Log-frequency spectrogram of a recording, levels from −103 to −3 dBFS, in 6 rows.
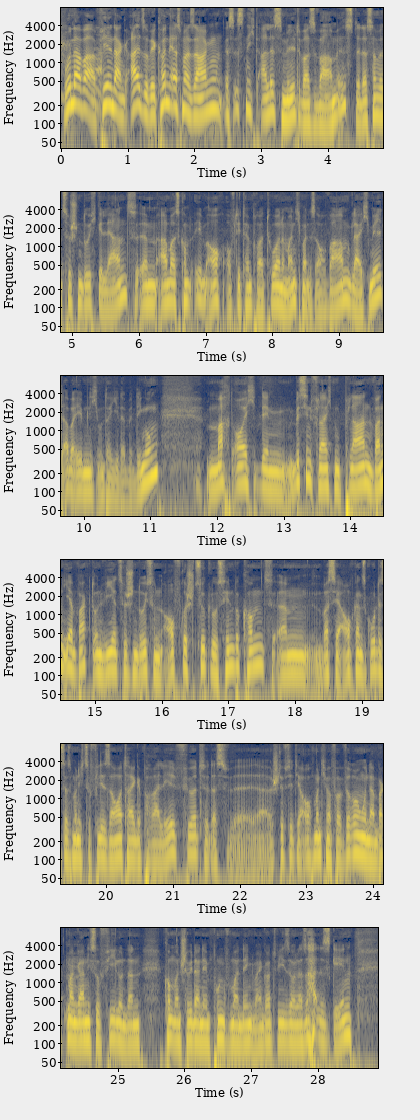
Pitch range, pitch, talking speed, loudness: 105-130 Hz, 115 Hz, 220 wpm, -18 LUFS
